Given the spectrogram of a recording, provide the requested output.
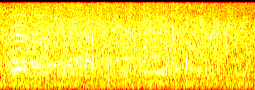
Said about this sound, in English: Praise God. Clap, I dare you.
